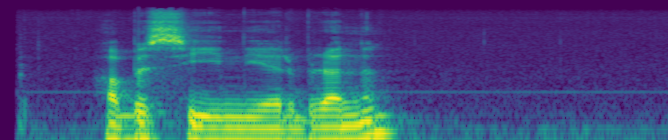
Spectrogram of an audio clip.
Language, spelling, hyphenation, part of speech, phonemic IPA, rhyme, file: Norwegian Bokmål, abessinierbrønnen, ab‧es‧si‧ni‧er‧brønn‧en, noun, /abəˈsiːnɪərbrœnːn̩/, -œnːn̩, Nb-abessinierbrønnen.ogg
- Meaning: definite singular of abessinierbrønn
